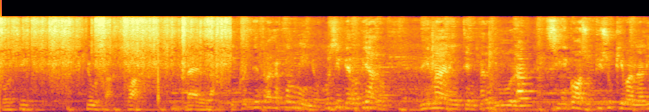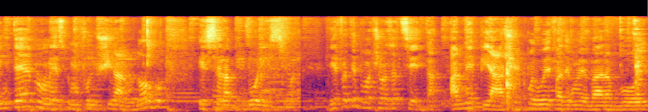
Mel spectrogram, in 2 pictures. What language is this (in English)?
Italian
